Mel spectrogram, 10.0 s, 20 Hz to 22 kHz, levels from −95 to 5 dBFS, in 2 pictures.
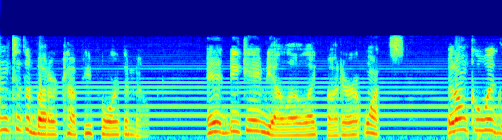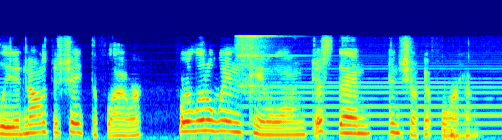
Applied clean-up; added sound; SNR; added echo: none; Wind instrument, woodwind instrument + Doorbell; 17 dB; none.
